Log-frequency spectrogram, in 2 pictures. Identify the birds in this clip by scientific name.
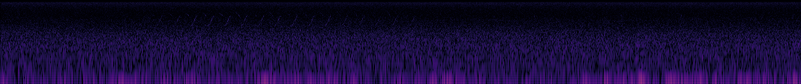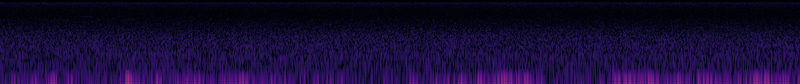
Anthus rubescens, Salpinctes obsoletus, Zonotrichia leucophrys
